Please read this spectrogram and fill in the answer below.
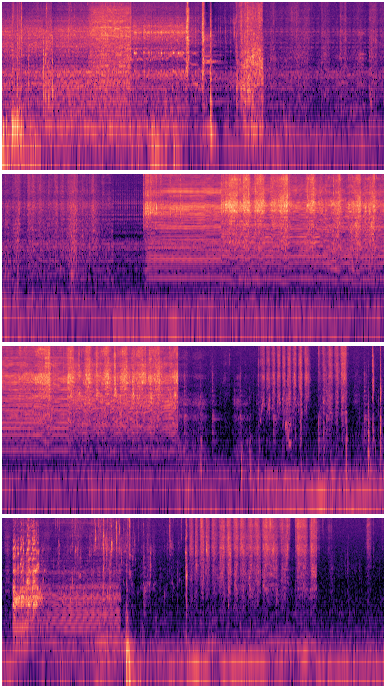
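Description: Small handheld electric hair trimmer buzzing for about eight seconds in the middle, its pitch wavering slightly as it cuts, then switched on again briefly later.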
